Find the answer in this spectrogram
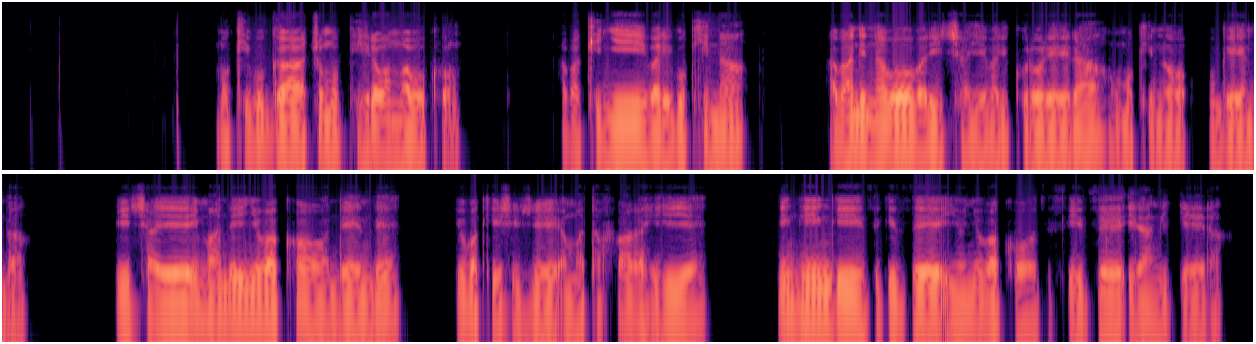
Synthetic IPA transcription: mukʰiβuɡat͡ʃumupʰiːɾawamaβo̞kʰo̞ | aβakʰiɲiβaɾiɡukʰina | βaːndinaβo̞βaɾiːt͡ʃaje̞βaɾikʰuɾo̞ɾe̞ɾaumukʰino̞ | uɡe̞ːnda | βiːt͡ʃaje̞im̥haːnde̞jiːɲuβakʰo̞nde̞ːnde̞ | juːβakʰiʃid͡ʒe̞a̰matafaɾaɦije̞ | niŋ̥iːŋɡiziɡize̞ḭjo̞ɲuβakʰo̞zisize̞iɾaːŋɡiɟe̞ːɾa

